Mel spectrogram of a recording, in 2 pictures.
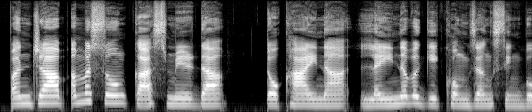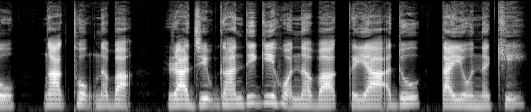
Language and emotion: Manipuri, neutral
